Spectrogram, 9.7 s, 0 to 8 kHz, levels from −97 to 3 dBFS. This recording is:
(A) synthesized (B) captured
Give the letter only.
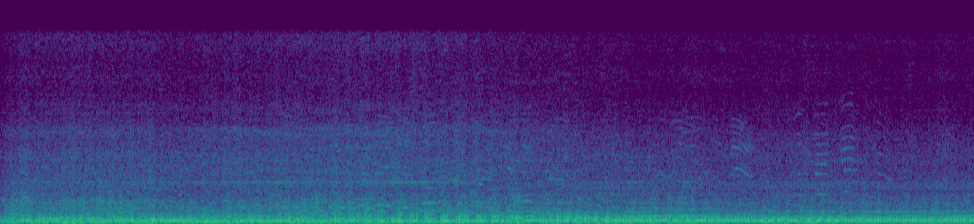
B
